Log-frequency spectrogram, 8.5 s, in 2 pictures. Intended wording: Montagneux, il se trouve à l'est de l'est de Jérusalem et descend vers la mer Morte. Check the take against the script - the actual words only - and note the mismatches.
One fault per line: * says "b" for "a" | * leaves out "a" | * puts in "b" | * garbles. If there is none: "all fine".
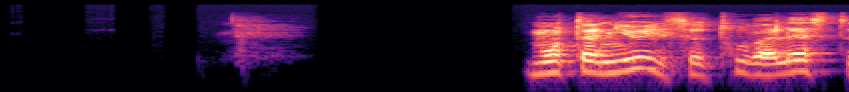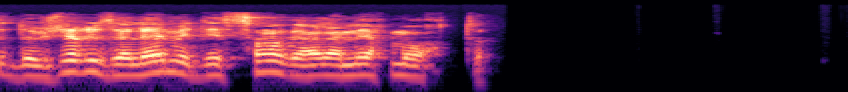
* leaves out "l'est de"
